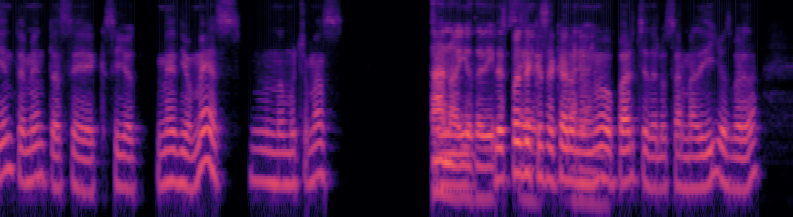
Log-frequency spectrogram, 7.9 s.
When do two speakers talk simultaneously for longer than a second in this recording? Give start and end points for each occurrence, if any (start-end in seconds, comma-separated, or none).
4.3-6.1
